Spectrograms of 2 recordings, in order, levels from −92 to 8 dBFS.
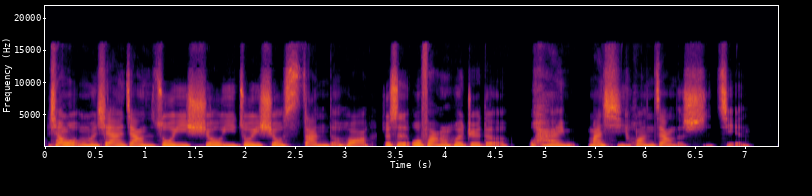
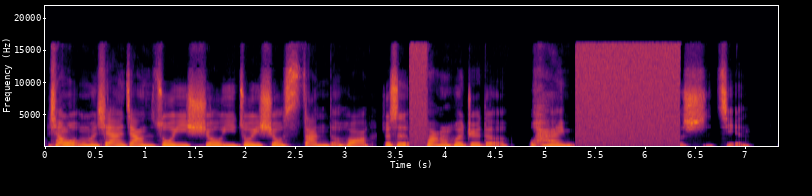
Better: first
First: none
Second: audio cutting out; filled with static; at 3.5 s and at 5.5 s for 1 s

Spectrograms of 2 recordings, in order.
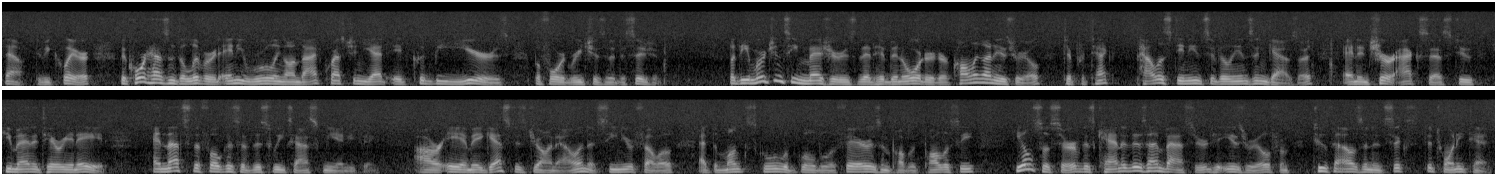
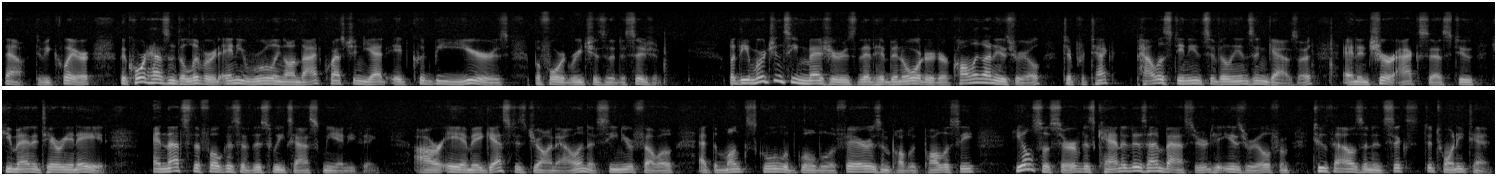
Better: second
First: hiss; loud; throughout; 10 dB below the speech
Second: hiss; faint; throughout; 25 dB below the speech

